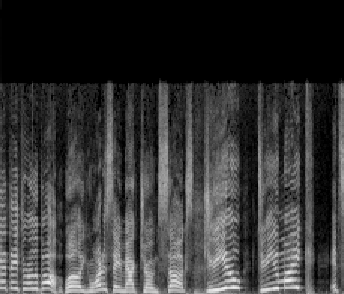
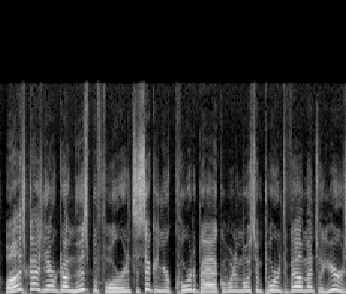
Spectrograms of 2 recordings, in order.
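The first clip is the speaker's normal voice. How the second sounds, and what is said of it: Imitates a TV sports pundit. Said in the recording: “that an impression? ... Every freaking talking head is who that was.”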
